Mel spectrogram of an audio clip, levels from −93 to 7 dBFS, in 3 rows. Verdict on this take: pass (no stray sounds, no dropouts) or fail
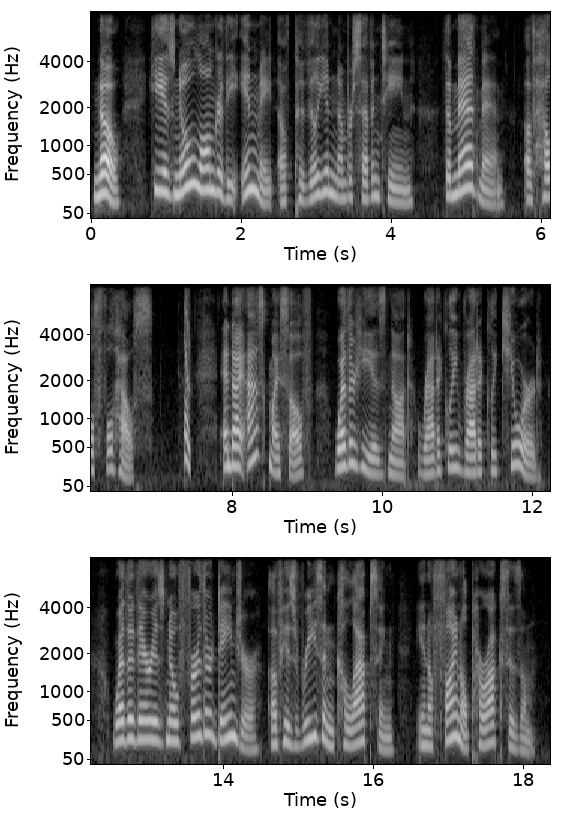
fail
